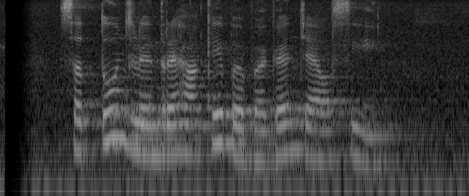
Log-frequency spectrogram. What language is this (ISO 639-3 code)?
jav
